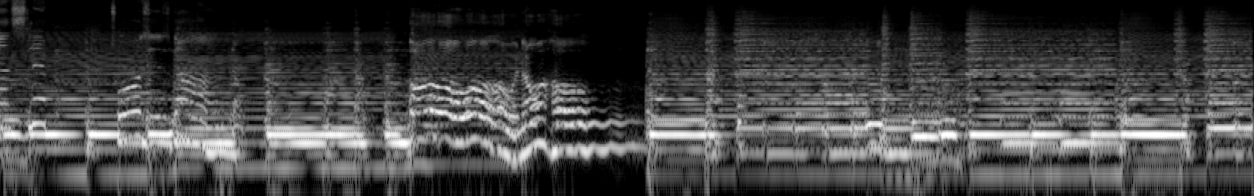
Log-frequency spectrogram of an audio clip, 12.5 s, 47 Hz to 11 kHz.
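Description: Live indie-rock band music: an electric guitar riff with a Nord Electro 6D keyboard underneath. About four seconds in, a wavering melodic line slides downward, then the low end drops out briefly before the full band comes back in.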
